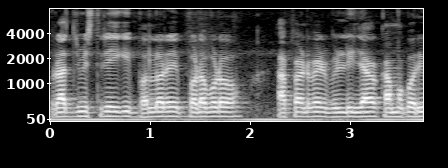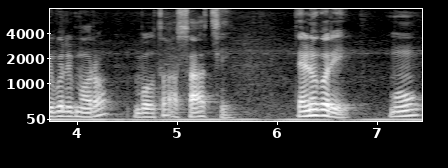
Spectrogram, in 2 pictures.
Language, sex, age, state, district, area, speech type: Odia, male, 60+, Odisha, Kandhamal, rural, spontaneous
